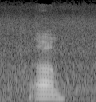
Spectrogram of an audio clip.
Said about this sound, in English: I hope this rain isn't too loud for this podcast, but it is coming down.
